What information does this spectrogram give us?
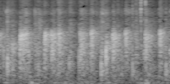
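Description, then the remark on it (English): An audience applauds to thank the speakers at the close of a session, with dense, overlapping claps forming a steady crackling patter of bright hand slaps, fairly loud and sustained without any talking. “Can we thank our speakers with a round of applause?”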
